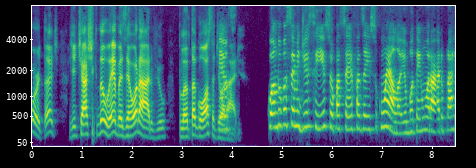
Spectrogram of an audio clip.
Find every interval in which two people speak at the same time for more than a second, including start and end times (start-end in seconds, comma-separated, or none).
none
